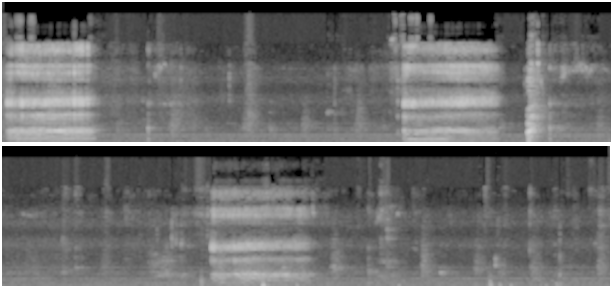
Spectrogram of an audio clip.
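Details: Rescued foster cat whose nose always seems slightly blocked, audible even when awake, snoring louder than usual: three slow, whistling, squeaky breaths about four seconds apart in a quiet room; snoring with a nasal whistle.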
